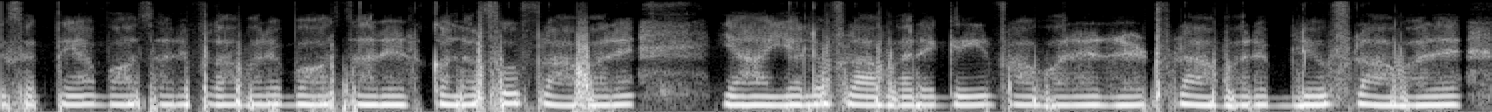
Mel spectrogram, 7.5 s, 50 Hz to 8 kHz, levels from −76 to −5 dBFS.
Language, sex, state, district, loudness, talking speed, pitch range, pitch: Hindi, female, Uttar Pradesh, Hamirpur, -13 LUFS, 185 wpm, 180-190 Hz, 185 Hz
